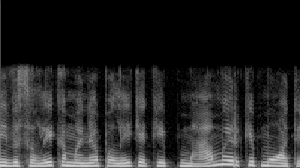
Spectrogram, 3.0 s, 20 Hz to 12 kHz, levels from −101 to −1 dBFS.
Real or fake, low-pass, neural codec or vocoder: real; 7.2 kHz; none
